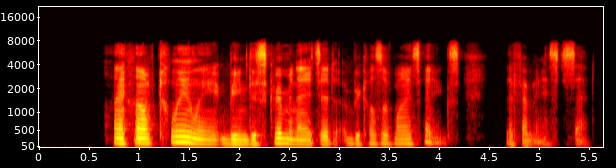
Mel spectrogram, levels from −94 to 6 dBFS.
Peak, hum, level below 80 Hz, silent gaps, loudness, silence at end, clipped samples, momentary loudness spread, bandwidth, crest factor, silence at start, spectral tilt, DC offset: -6 dBFS; none; -64 dBFS; 4.54-4.65 s; -26 LUFS; 0.2 s; under 0.1%; 13 LU; 8.2 kHz; 22 dB; 0.75 s; -4.5 dB/octave; under 0.1%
